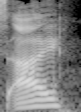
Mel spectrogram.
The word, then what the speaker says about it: Xi: It's XI? Like, how do you say that? Z? – I believe it's Xi. Xi is how I've heard it pronounced, I believe.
